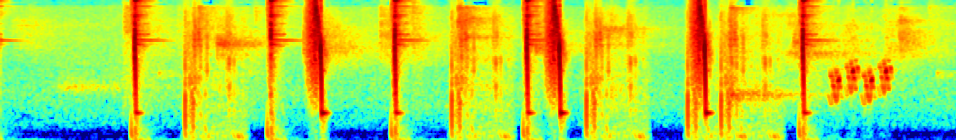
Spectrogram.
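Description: A hammer strikes rock again and again with sharp, ringing clanks.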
